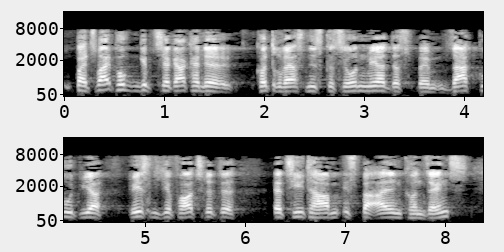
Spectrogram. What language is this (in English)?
German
